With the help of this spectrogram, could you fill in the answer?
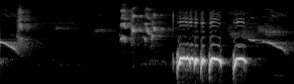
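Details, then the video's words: Local zebra dove song: a loud run of three or four quick stuttered coos, preceded by high chirps and a falling whistle from other birds, with another descending whistle after. "Hentakan Burung Perkutut LOKAL Suaranya Berkelas"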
